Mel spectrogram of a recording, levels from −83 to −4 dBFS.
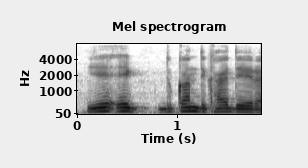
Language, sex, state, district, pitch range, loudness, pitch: Hindi, male, Arunachal Pradesh, Papum Pare, 125-145 Hz, -15 LUFS, 130 Hz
